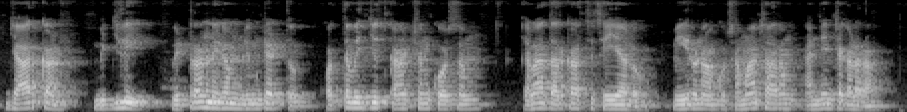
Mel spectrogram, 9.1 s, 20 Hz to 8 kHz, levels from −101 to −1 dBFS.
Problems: none marked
